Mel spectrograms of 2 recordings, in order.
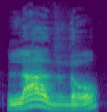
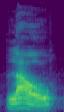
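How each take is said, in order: First: The d is a full th-like sound. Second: The d sound is left out entirely. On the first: "instead of saying lado" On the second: "I'm not just eliminating the D, that would be L A O"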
